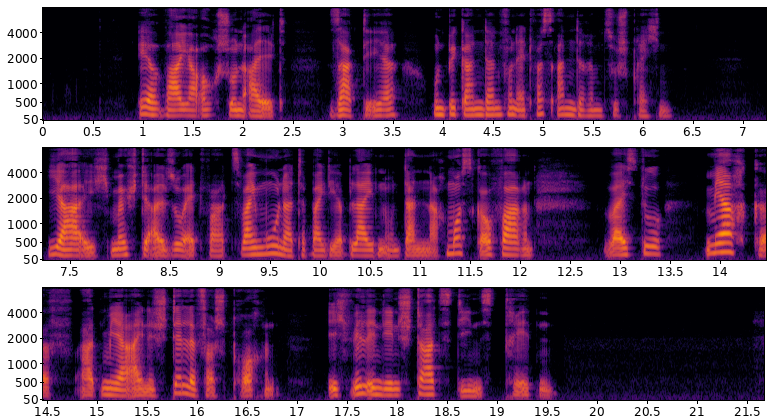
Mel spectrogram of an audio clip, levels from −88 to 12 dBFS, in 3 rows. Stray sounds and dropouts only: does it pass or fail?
pass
